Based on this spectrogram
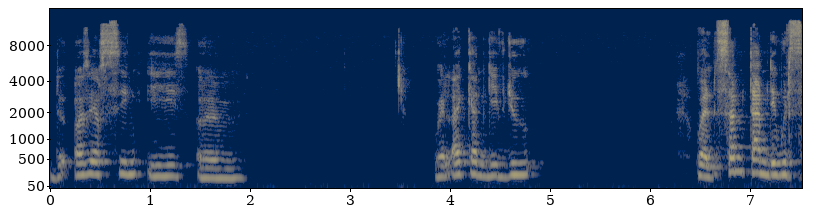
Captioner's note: pauses for 3 seconds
